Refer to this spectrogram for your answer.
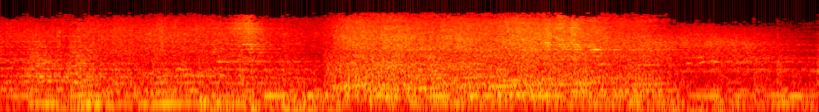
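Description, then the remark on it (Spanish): Rain that has just begun falls steadily in a dense, continuous hiss, fairly loud, on paths already flooded with puddles near an archaeological dig site, with a faint low rumble underneath and no distinct voices. “Acaba de empezar a llover, pero los caminos ya están encharcados.”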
